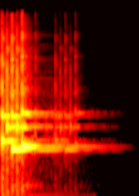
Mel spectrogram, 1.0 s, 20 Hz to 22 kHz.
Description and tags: jingle little achievement3
These are free jingles made specifically for video games!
